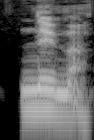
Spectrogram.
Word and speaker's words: pneuma: So pneuma. Nephma. Yeah. Is that how you pronounce it now? Yeah, Nephma.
